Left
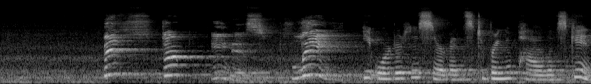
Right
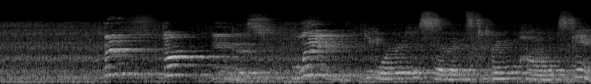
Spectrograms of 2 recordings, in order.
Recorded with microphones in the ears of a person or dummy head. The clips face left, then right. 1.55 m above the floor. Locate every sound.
1.0 s a shout: 65° left (ahead or behind), 1.0 m
3.6 s a woman speaking: 70° left (ahead or behind), 0.9 m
